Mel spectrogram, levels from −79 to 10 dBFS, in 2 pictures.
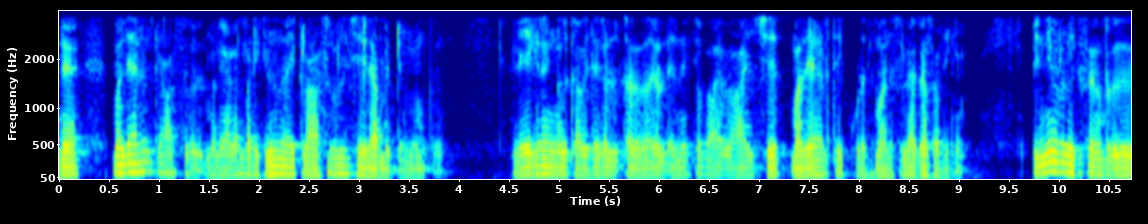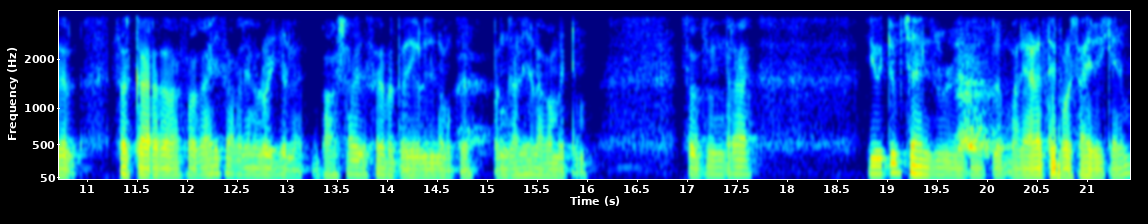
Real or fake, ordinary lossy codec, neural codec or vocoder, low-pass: real; none; none; 3.6 kHz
